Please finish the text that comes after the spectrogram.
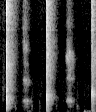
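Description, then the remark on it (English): Someone imitates a band's lead singer clapping his hands at a live show: sharp hand claps land in a slow, steady rhythm, three loud smacks about a second apart, with quieter, muffled sounds in the gaps between them. “Whoever, the lead singer, I guess that was …, just clapping his hands, being like, you know, some sort of like very motivated speech that he was saying”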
